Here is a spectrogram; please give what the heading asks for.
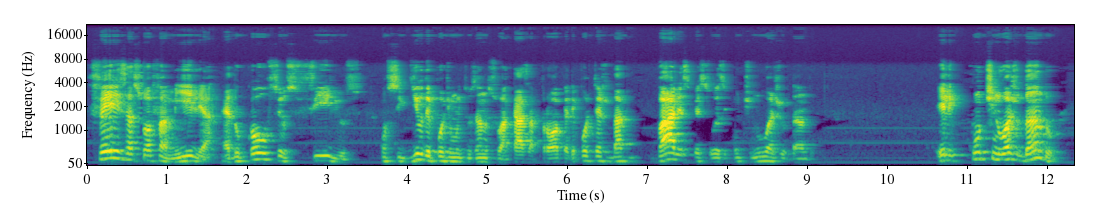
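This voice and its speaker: A man's voice: mid-range voice, bright, forceful tone, dull audio. A Brazilian man giving a religious talk in a conversational, didactic way, telling stories and putting reflective questions to his listeners. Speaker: lay preacher at a Spiritist centre.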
